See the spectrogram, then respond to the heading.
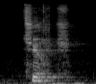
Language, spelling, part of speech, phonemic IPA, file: French, Turc, noun, /tyʁk/, LL-Q150 (fra)-Turc.wav
- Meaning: Turk, resident or native of Turkey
